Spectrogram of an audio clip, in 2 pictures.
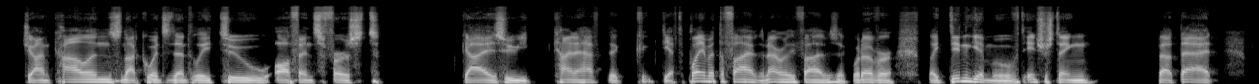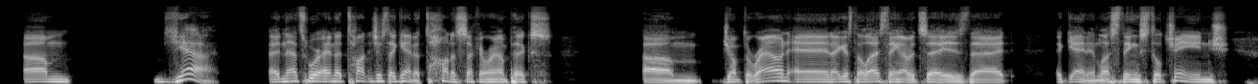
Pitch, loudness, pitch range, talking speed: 110 Hz, -17 LUFS, 100-120 Hz, 165 wpm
